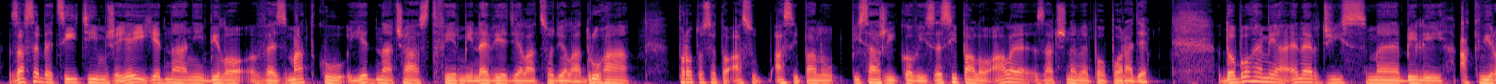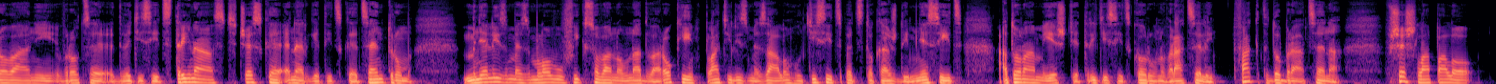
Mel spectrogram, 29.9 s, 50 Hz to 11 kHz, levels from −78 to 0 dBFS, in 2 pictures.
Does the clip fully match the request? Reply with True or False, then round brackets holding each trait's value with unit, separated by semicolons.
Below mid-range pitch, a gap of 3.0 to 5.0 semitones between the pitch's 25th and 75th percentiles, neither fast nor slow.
True (110 Hz; 3.7 semitones; 130 wpm)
